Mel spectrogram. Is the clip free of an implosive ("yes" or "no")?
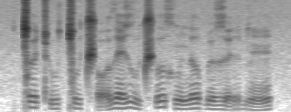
no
